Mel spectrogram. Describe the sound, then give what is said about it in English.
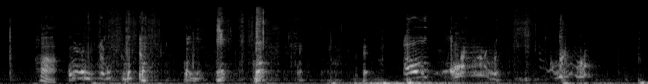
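Wet gulping and gurgling as a man drinks a bottle of water while reading an email aloud, his muffled, garbled voice breaking through between swallows in uneven bursts, with a low bubbling rumble toward the end. “This next this next email here is from username guy drinking a bottle of water while he reads you an email to a podcast.”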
